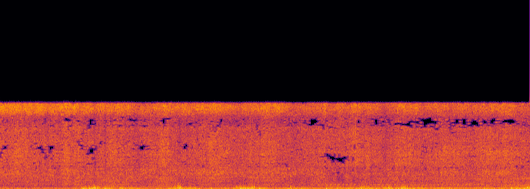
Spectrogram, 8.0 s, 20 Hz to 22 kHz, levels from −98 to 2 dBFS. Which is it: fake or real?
real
